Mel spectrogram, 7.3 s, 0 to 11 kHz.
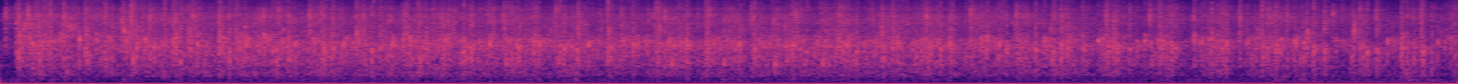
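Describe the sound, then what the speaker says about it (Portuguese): Sustained applause from a large crowd at an awards ceremony of a 1985 computing congress, dense and even clapping that holds at a steady level throughout. "Então eu gostaria que a gente também colocasse umas palmas para esse grupo que organizou o Congresso"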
